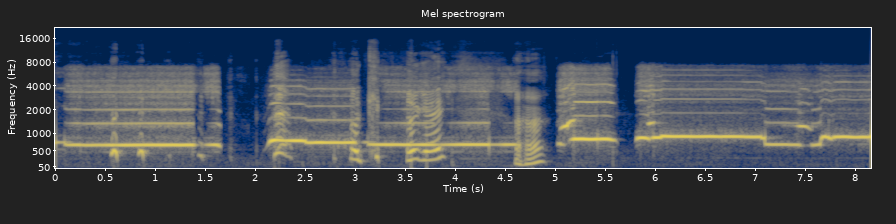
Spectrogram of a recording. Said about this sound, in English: I didn't know if that was an ocarina or a recorder. It seemed to have a very limited number of holes, if you'll pardon my saying.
